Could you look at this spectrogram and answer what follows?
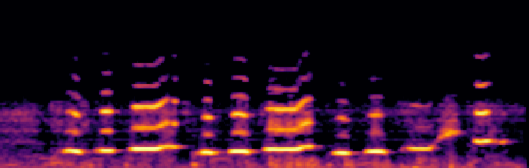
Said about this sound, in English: I'm whistling something. What was I just whistling there? Which is another whistling song. What is that? Semper Fidelis?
